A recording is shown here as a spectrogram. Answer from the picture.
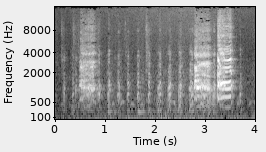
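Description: Chickens clucking, then a rooster crows, loudest about three seconds in.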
